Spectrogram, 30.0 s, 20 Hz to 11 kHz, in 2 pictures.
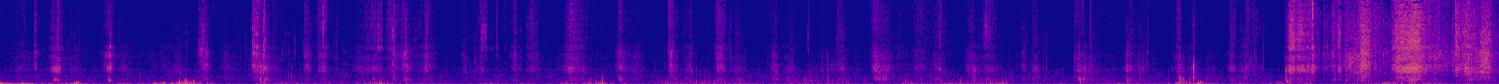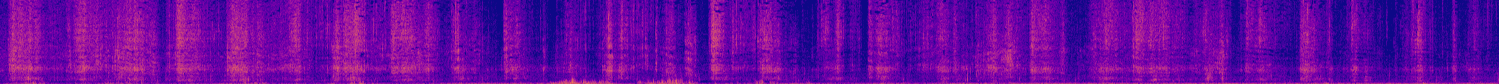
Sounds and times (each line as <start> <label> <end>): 0.0 a little wind 29.9
0.0 walking through the leaves 29.9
